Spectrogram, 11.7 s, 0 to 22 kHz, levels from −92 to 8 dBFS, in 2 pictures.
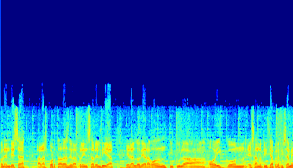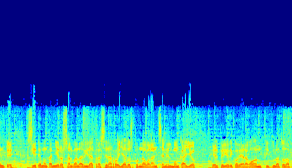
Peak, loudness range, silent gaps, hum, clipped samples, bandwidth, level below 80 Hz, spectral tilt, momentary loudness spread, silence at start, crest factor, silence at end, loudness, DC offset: -2 dBFS; 1 LU; none; none; under 0.1%; 9.4 kHz; -34 dBFS; -6 dB/octave; 4 LU; 0 s; 14 dB; 0 s; -16 LUFS; under 0.1%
